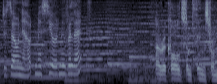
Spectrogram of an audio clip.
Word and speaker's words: Neuvillette: zone out miss your nouveaulette I recalled some things from my past events from a very long time see how she said nouveau you said it right whoa to me humanity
